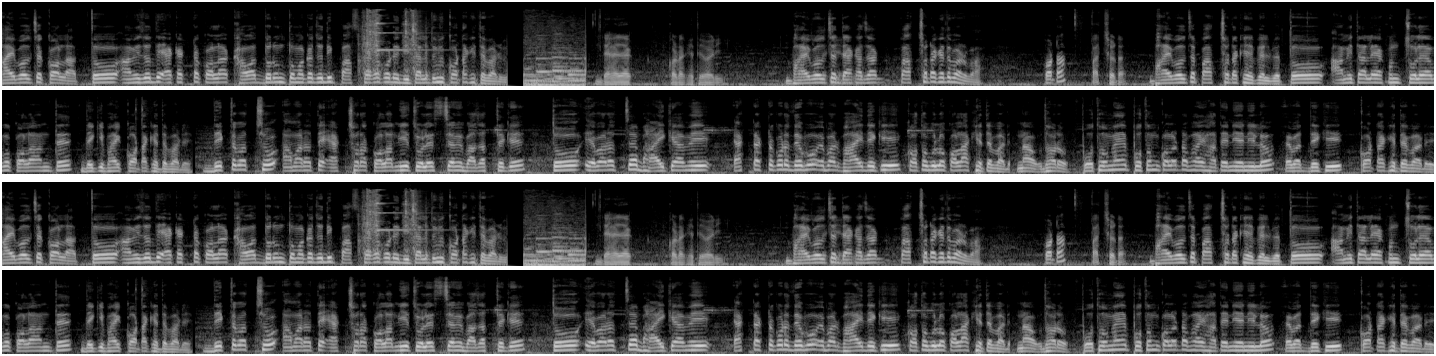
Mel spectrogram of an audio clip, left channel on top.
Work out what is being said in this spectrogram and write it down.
বলছে কলা। তো আমি যদি এক একটা কলা খাওয়ার দরুন তোমাকে যদি 5 টাকা করে দিই তাহলে তুমি কটা খেতে পারবে? দেখা যাক কটা খেতে পারি। ভাই বলছে দেখা যাক 5-6টা খেতে পারবা। কটা? 5-6টা। ভাই বলছে 5-6টা খেয়ে ফেলবে। তো আমি তাহলে এখন চলে যাবো কলা আনতে, দেখি ভাই কটা খেতে পারে। দেখতে পাচ্ছ আমার হাতে 1 ছড়া কলা নিয়ে চলে এসেছি আমি বাজার থেকে। তো এবার হচ্ছে ভাইকে আমি একটা একটা করে দেবো। এবার ভাই দেখি কতগুলো কলা খেতে পারে। নাও ধরো। প্রথম কলাটা ভাই হাতে নিয়ে নিল। এবার দেখি কটা খেতে পারে।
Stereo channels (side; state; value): both; identical; correlation 1.00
